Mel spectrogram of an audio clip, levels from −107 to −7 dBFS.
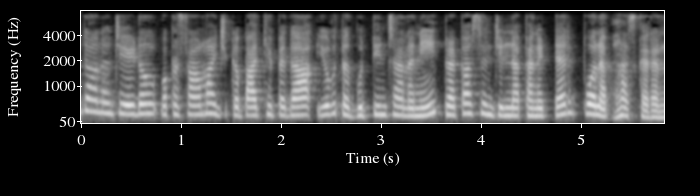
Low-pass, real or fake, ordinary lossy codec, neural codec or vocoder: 7.2 kHz; fake; MP3, 48 kbps; autoencoder, 22.05 kHz, a latent of 192 numbers a frame, VITS, trained on one speaker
